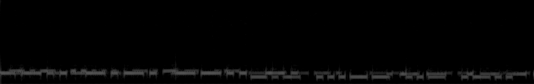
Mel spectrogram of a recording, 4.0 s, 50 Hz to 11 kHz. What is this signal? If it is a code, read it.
Morse code, heard as a keyed tone, about 30 wpm, 340 Hz, with noise. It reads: K3UL
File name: CW / 2005-k5tr arrl cw dx -21:00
